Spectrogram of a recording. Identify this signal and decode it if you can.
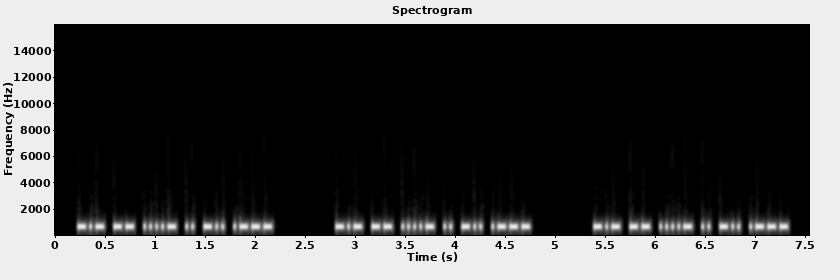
Morse code, heard as a keyed tone, about 40 wpm, 700 Hz. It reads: KM4IDJ KM4IDJ KM4IDJ
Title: USA Call Signs - 6 Characters - Repeated 3x - 40wpm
